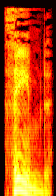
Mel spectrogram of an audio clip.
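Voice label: "themed", British English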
